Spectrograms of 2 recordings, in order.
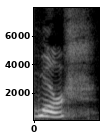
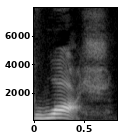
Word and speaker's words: wash: It's not Warsh, it's not Warsher, it is wash. There never has been and never will be an R in the word wash.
